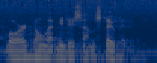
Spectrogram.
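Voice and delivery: muttered under the breath. Retelling lifting a crossbow and praying, saying it under the breath. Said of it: "I said under my breath".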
